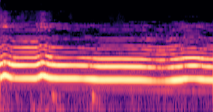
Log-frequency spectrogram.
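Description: A Chihuahua gives a long, sustained howl with a brief upward wobble near the start.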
